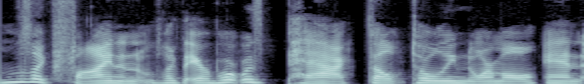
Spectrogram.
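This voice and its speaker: A woman speaks at medium pitch and a fairly quick pace in a normal speaking voice, with ordinary pitch variation and a dry, close sound with no echo. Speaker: podcast host. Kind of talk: casual chat.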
